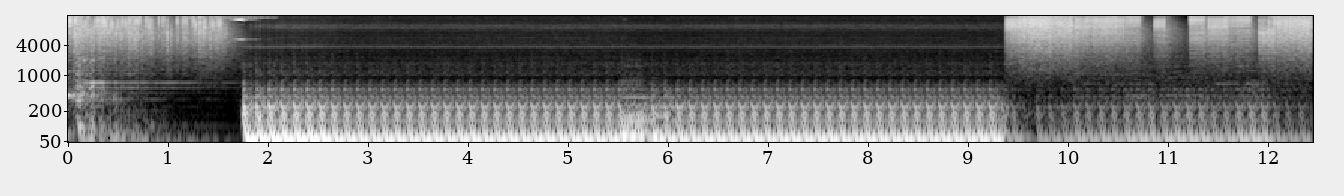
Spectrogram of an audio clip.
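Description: Live electronic music from a laptop set-up: hiss-like noise, then about two seconds in a loud, deep drone that pulses rapidly. The drone cuts off suddenly after about seven seconds and gives way to static-like noise.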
